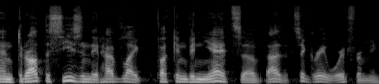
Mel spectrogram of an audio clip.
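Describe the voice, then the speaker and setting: Recorded with a dry, close sound and no echo, a man speaks in a medium pitch with lively intonation. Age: 20s. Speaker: sports podcast guest. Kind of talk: casual chat. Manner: animated.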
